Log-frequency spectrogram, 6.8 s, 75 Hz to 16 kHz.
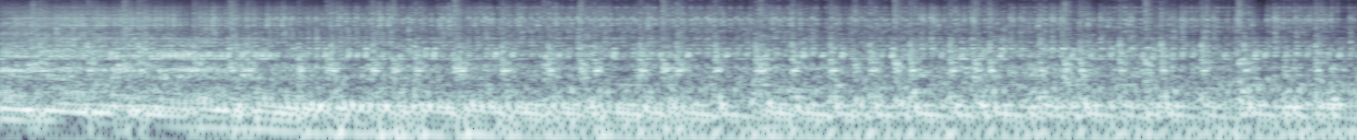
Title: Стук в двигателе ява 634.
